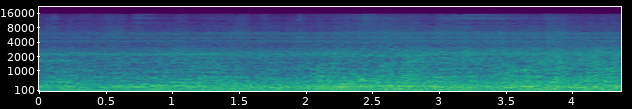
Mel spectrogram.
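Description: Indistinct murmur of a crowd of people talking over a steady low hum, getting a little louder about two seconds in.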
